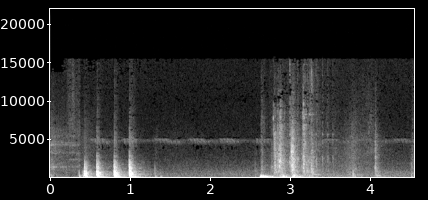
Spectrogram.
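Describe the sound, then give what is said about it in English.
Four quick knocks rap on a door, then after a short pause the door is pulled open with a solid thud and a brief rattling scrape that fades into quiet. “Wendy goes to the door.”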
